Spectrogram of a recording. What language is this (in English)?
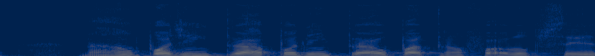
Portuguese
